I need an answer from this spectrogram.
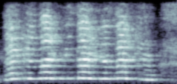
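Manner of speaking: high, loud rapturous thank-yous over and over; ecstatic thanks. Retold or imitated. Calling out thanks to the trees, high and loud. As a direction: call out your thanks, overjoyed.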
